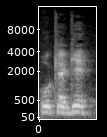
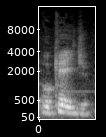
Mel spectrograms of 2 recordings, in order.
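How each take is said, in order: First: The word gets its authentic Japanese pronunciation. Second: The word gets a made-up, non-Japanese pronunciation. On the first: The speaker calls it right. "dans sa vraie prononciation" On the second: The speaker calls it wrong. "on le disait Hokage"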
